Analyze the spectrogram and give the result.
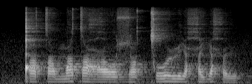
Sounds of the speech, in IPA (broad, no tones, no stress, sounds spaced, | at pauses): ǃ ʏ tˤ ʏ m ɘ tˤ ɘ ʕ ɔ ɮ ɒ ǀ o ɭ i ħ i ħ ʏ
